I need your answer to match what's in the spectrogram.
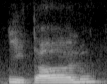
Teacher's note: قی کی آواز جو ہے یہ پر پڑھتے ہوئے کسرہ کی آواز باریک رکھیں گے ، قتال نہیں کہیں گے، قتال، تولو میں لام کے پر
